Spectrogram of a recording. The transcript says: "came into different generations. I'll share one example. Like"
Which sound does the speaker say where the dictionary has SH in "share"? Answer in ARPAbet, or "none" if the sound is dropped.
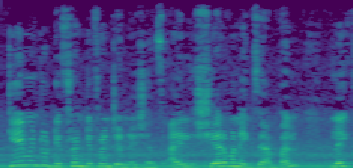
SH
